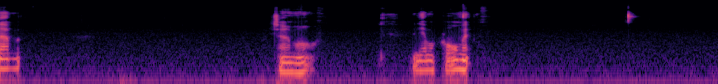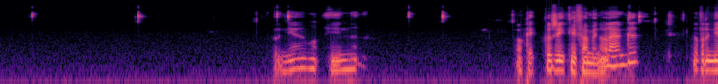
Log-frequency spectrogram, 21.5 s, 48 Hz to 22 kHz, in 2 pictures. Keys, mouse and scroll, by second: 0.0 Tab, 8.0-9.2 drag, 11.4-13.4 drag, 15.6-17.2 drag, 20.2-21.5 drag.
